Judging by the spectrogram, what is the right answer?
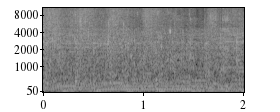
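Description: Background music with held low notes, over a steady hiss of waterside noise.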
